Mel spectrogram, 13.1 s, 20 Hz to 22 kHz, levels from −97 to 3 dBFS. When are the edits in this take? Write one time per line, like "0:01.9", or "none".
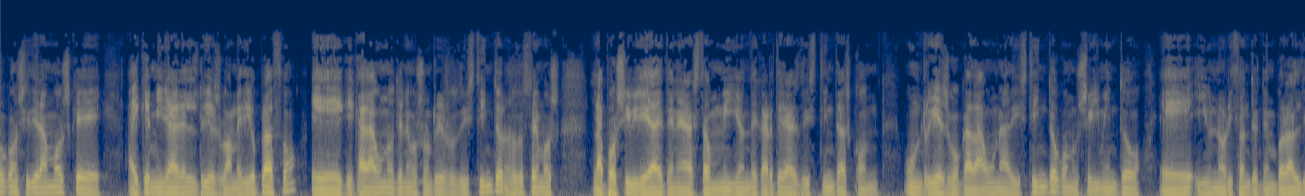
0:03.1
0:11.5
